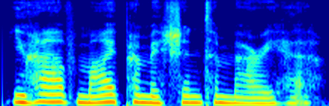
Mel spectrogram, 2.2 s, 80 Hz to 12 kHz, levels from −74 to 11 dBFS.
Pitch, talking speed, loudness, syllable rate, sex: 200 Hz, 190 wpm, -16 LUFS, 5.1 syllables/s, female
